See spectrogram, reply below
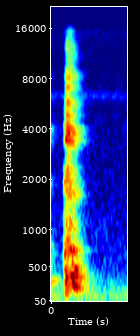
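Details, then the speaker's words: Simulated chest physiotherapy for a pneumonia case study: patient breathes in and forces exhale with mouth and throat open in the coughing technique, giving one short, forceful voluntary cough to clear the airways. "and for the next beating technique which is called the coughing technique i will also ask you to beat in again paul and force the exhale with your mouth and throat open"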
